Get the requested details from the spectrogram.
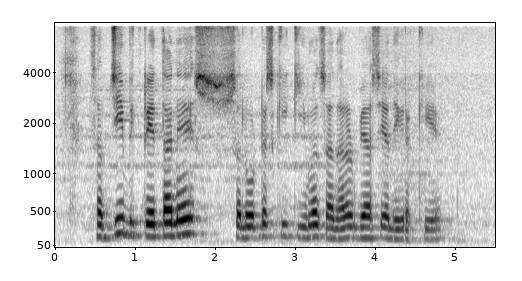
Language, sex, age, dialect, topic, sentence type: Hindi, male, 60-100, Kanauji Braj Bhasha, agriculture, statement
